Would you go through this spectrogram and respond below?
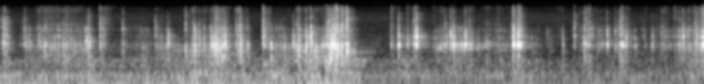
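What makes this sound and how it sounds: Fingertips rapidly tap and press the keys of a compact, dark, hollow mechanical keyboard with plastic keycaps and a plastic case, held up in the air. The result is a quick, dry stream of bright, clacky typing-style clicks in uneven bursts, each dying away almost instantly, with a brief lull midway through.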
